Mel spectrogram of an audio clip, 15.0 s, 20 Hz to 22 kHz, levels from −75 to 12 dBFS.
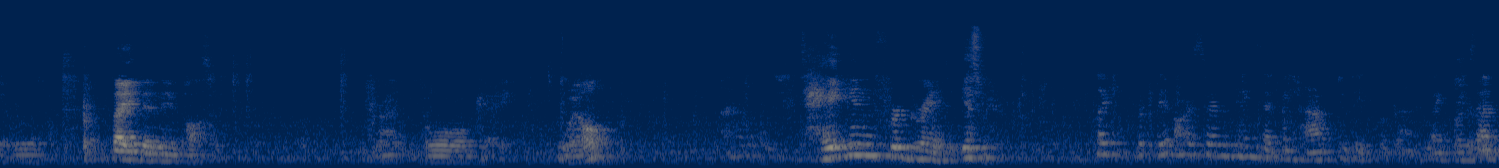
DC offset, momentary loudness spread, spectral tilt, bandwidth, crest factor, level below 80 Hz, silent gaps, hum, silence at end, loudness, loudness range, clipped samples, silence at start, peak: under 0.1%; 24 LU; -4.5 dB/octave; 15.5 kHz; 26 dB; under -90 dBFS; none; none; 0 s; -40 LUFS; 12 LU; under 0.1%; 0 s; -16 dBFS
